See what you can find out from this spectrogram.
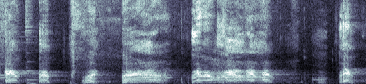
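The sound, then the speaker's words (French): A person imitates an amorous pig with a run of loud vocal grunts and squealy snorts, some short and choppy, others drawn out, in an irregular rhythm with no other speech. “Et après, bon, t'as le cochon amoureux.”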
